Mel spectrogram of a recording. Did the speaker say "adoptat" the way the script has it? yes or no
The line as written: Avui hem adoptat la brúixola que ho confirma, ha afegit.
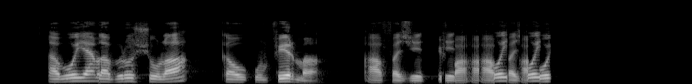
no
